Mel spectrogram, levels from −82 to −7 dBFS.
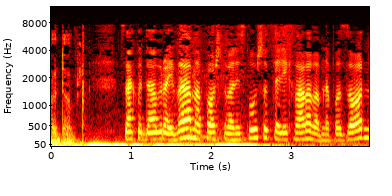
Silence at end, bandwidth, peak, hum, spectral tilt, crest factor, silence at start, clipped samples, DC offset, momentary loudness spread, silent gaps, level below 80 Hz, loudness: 0 s; 7.8 kHz; 0 dBFS; none; -5.5 dB/octave; 12 dB; 0 s; 0.2%; under 0.1%; 9 LU; none; -20 dBFS; -20 LUFS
